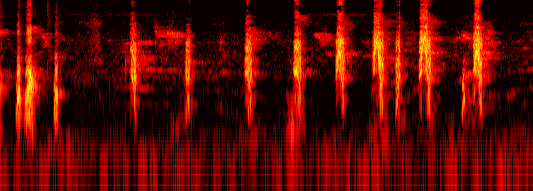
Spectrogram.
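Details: Harsh, bright single calls from a chukar partridge kept as a fighting bird come irregularly, some in quick pairs, over a low background rumble.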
